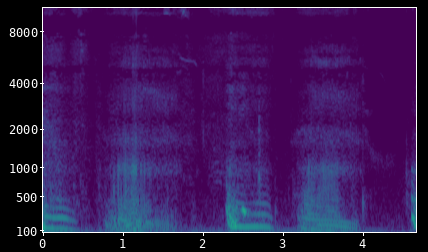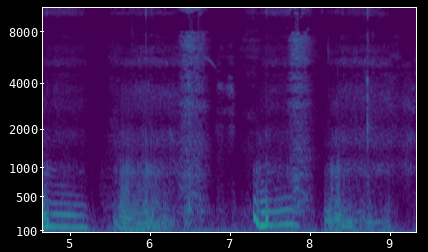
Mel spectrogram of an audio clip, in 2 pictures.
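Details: Snoring.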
